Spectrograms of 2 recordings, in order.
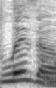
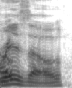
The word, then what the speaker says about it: Rizzo: It's Lizzo. Rizzo. Rizzo. I keep saying it wrong.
